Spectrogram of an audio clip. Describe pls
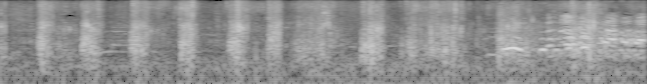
This is a sonic snap of shoes scuffling recorded by Laura and Amy at Humphry Davy School Penzance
